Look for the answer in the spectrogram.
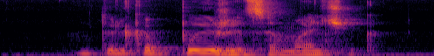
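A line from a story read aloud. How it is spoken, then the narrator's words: Plain. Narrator (Russian): сказал сир Родрик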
